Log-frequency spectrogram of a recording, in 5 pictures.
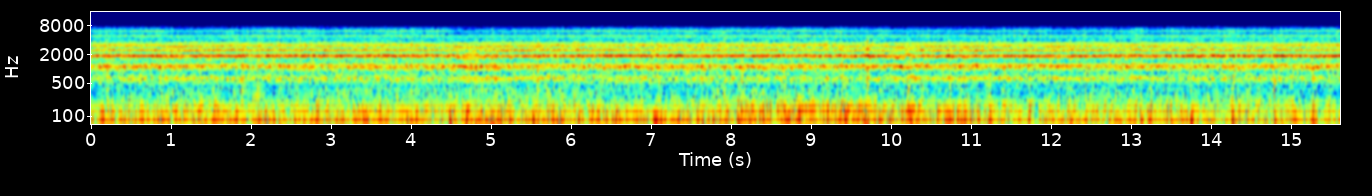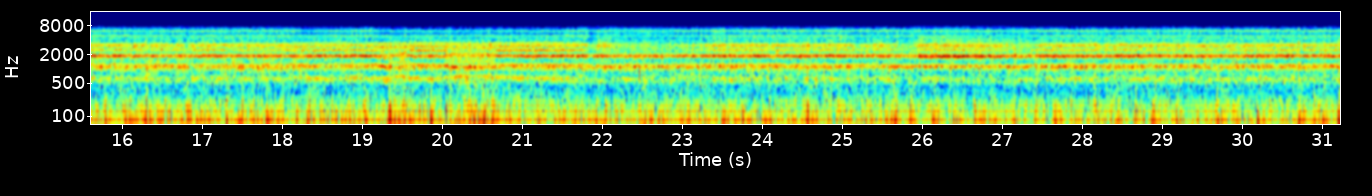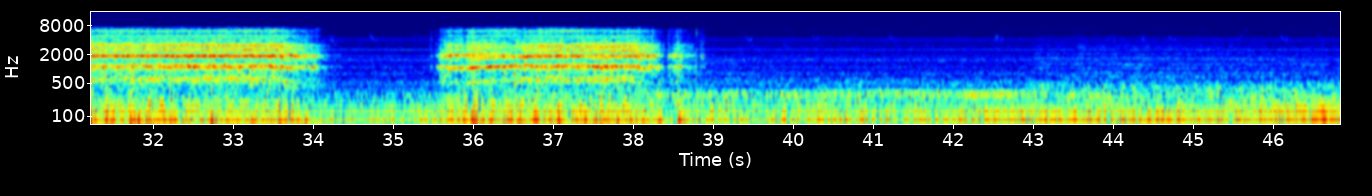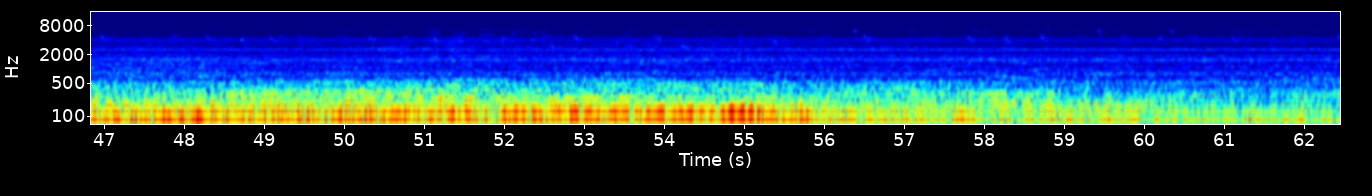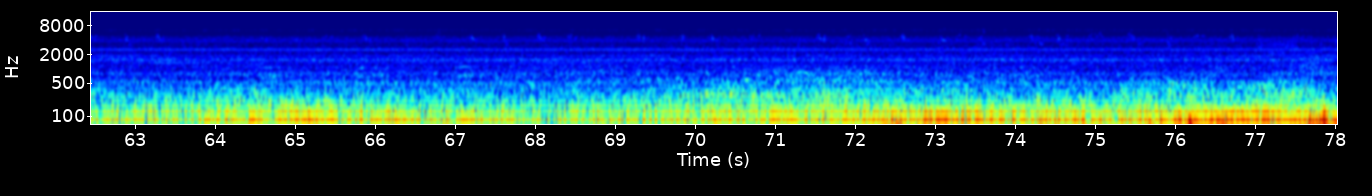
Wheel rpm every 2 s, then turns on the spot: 160, 160, 160, 160, 160, 160, 160, 160, 160, 160, 160, 160, 160, 160, 160, 160, 140, 20, 150, 30, 0, 0, 0, 0, 0, 0, 0, 0, 0, 0, 0, 0, 0, 0, 0, 0, 0, 0, 0.
none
